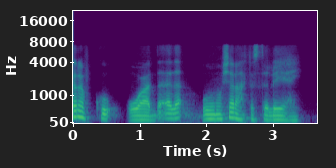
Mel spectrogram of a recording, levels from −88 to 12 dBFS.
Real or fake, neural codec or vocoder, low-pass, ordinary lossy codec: fake; codec, 16 kHz, about 1 kbps, DyCAST, with the encoder's durations; 7.2 kHz; none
